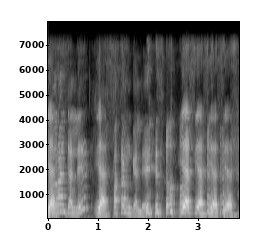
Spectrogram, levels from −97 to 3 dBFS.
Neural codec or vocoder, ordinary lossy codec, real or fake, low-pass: none; none; real; 7.2 kHz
